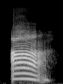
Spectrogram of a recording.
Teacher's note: বিবৃত মানে ঠোঁটটা ছড়িয়ে যাবে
